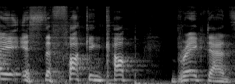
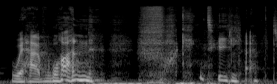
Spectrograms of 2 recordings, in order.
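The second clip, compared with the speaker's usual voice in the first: tense whisper; 8 semitones lower, 5 dB quieter than usual. Real, not acted. Gamer down to the last tea, tense whisper. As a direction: hush it as if not to jinx it.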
